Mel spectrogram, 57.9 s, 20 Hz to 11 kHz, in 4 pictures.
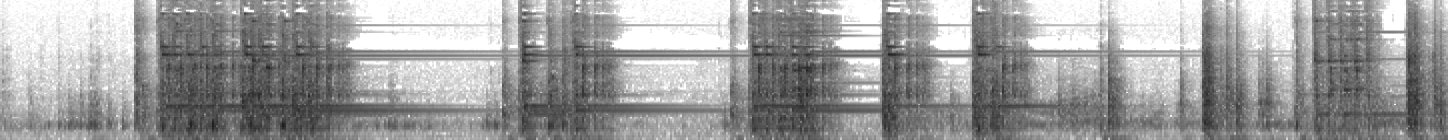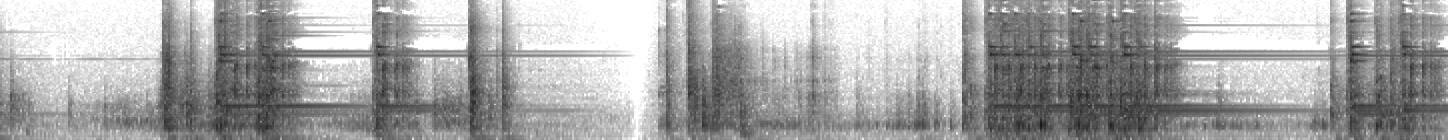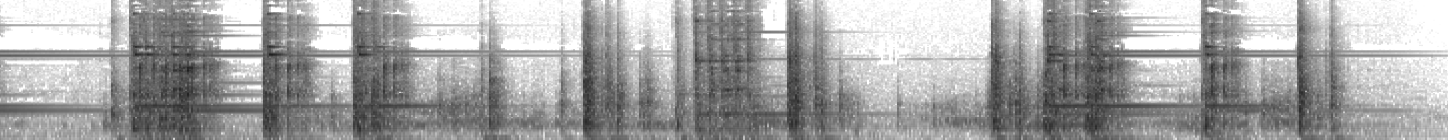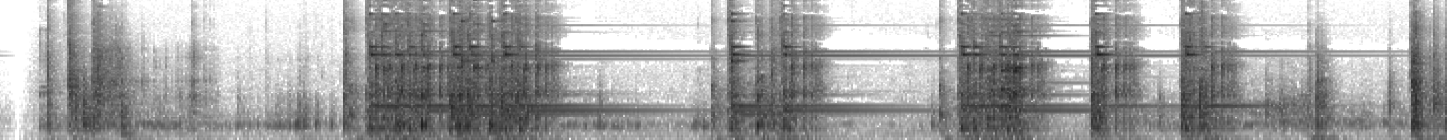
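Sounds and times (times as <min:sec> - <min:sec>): pinball mechanical clacks: 0:00.0 - 0:20.0, 0:21.1 - 0:43.0, 0:43.8 - 0:57.9
pinball bell tones: 0:00.2 - 0:20.7, 0:21.7 - 0:57.9.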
